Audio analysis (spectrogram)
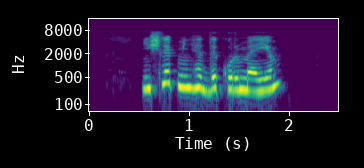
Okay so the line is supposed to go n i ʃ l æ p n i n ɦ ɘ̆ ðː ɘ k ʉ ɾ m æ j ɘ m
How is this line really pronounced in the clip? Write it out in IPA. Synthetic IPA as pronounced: n i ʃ l æ p m i n ɦ ɘ̆ ðː ɘ k ʉ ɾ m æ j ɘ m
